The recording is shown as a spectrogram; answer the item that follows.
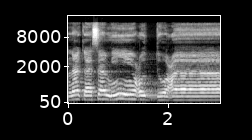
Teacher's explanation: دعا یہاں پر مد متصل ہے، حرف مد کے بعد حمزہ اسی کلمہ میں ہے، تو مد متصل کو 3-4 الف کے برابر کھینچ کر پڑھیں گے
